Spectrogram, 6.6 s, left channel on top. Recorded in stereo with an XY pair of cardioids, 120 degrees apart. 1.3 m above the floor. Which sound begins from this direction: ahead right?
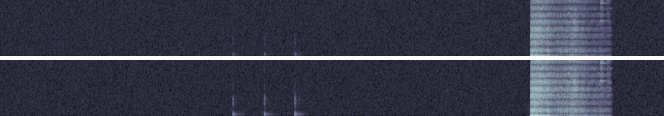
Breaking glass, at 5.3 s.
